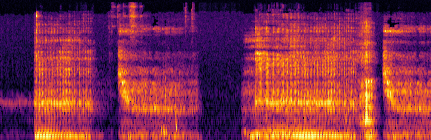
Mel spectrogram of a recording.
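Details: Long, low rattling grunts in separate bursts with pauses between; a loud snore.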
